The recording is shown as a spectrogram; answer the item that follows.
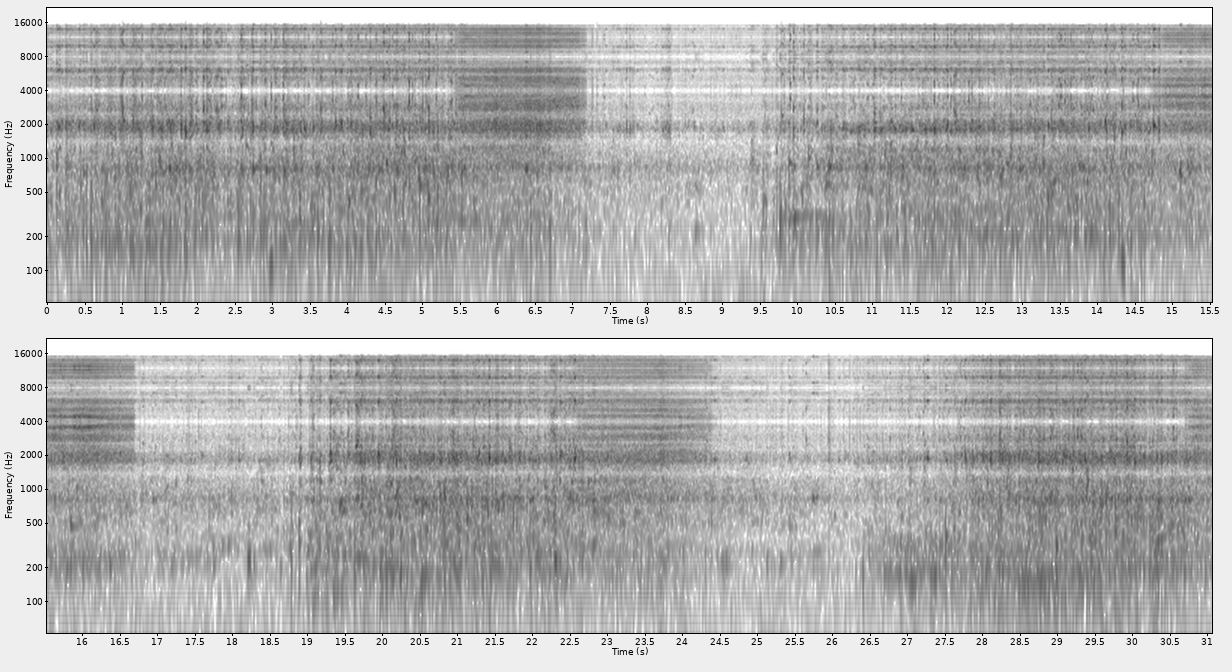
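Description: Scuba diver breathing through a regulator underwater: long bubbling exhalations of about five seconds alternate with shorter hissing inhalations, a full breath roughly every eight seconds.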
